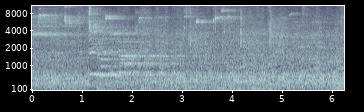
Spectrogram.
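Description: Sneakers squeak sharply on a hard floor in an echoing hall.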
